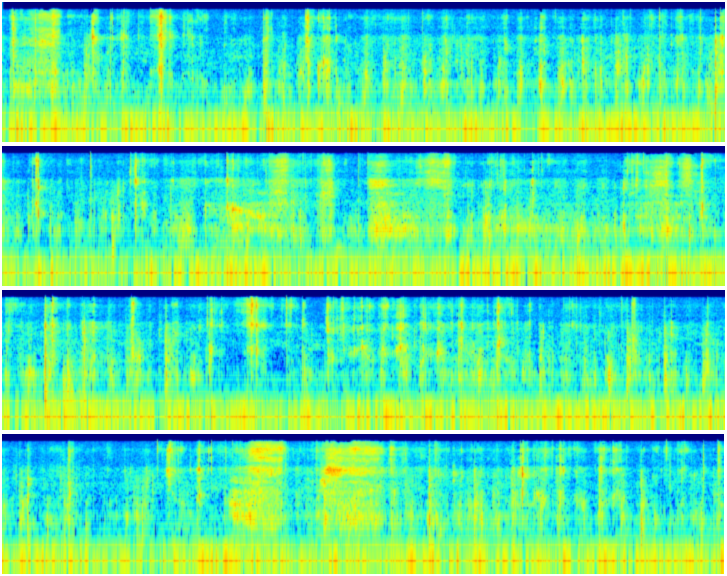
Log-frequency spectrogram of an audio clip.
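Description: A person chewing and biting braised pig's trotters: wet mouth sounds with many quick clicks and smacks.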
